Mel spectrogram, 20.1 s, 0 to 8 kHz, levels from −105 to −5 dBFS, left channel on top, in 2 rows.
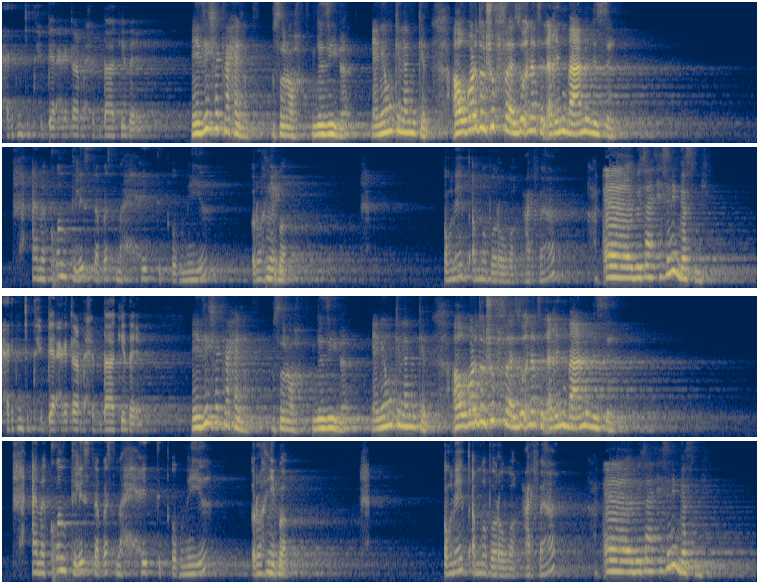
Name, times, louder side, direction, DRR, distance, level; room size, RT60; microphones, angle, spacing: voice 1, 0.0-1.9 10.2-12.9 13.4-13.9 14.9-15.0 16.0-17.5, right 4 dB, 70° right, 0.9 m, -40 dB
voice 2, 2.5-3.3 3.6-4.7 4.9-8.2 13.6-13.8 18.1-19.6, left 3 dB, 25° left, 0.4 m, -28 dB
29.0 x 14.5 x 8.2 m
head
